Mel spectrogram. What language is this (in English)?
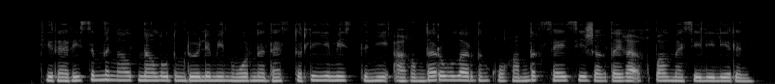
Kazakh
